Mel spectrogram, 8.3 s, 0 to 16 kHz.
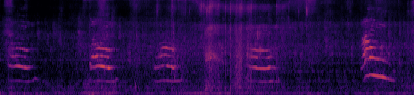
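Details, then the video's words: Two cats conversing: five clear, bent meows, each rising then dropping, spaced roughly every one to two seconds. The last meow is the loudest, over a faint steady hum. "2 Sweet Cats Talking. They make strange noises"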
